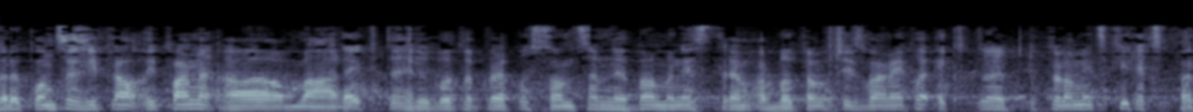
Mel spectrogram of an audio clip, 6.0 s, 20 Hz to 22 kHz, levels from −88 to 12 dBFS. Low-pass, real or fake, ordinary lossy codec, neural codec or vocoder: 10.8 kHz; fake; MP3, 32 kbps; codec, 24 kHz, 1 kbps, SNAC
